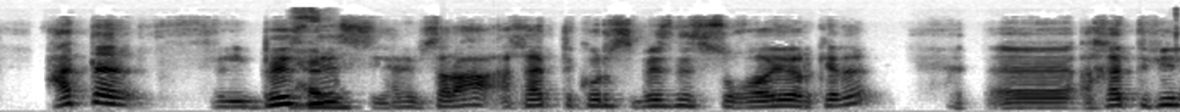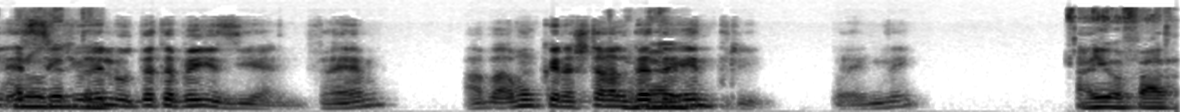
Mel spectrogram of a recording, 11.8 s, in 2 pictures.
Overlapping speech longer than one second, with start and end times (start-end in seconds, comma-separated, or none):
none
